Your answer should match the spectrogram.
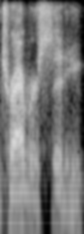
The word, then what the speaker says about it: Traverse City: words like that like I live in Trav city is how it's pronounced but it's spelled t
